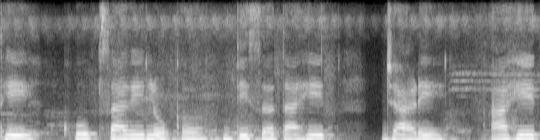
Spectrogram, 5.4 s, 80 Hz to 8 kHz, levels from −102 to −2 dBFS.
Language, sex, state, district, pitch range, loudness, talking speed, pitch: Marathi, female, Maharashtra, Gondia, 200-220 Hz, -15 LUFS, 90 wpm, 210 Hz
